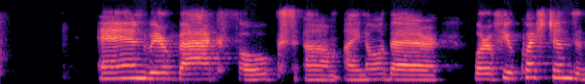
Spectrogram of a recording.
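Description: A woman speaks warmly and with animation over an online call.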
